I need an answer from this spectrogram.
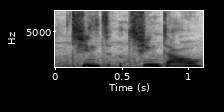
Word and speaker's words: Tsingtao: Tsingtao. Is that what they call it? Tsingtao. But it's spelled That's an American way to say it, but Chinese way is Qingdao.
